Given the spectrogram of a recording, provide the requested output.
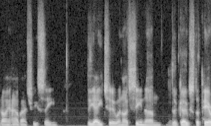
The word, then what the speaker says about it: aitu: That's AITU, I believe it is. AYTU. A2, it's pronounced, and that's what a Polynesian ghost is known as.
